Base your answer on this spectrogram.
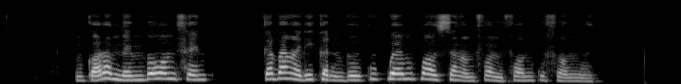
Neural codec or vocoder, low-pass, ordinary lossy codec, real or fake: codec, 44.1 kHz, 2.6 kbps, SNAC; 10.8 kHz; MP3, 48 kbps; fake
